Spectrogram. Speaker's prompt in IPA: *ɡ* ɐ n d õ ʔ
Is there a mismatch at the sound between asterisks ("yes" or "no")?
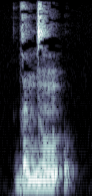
no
